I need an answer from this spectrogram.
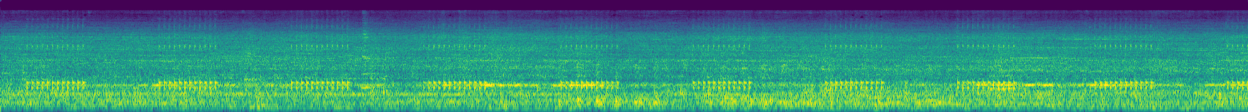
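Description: A train running past with a steady noise of wheels and running gear. Over it, an electronic warning signal beeps about once a second, each beep a short two-note tone.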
